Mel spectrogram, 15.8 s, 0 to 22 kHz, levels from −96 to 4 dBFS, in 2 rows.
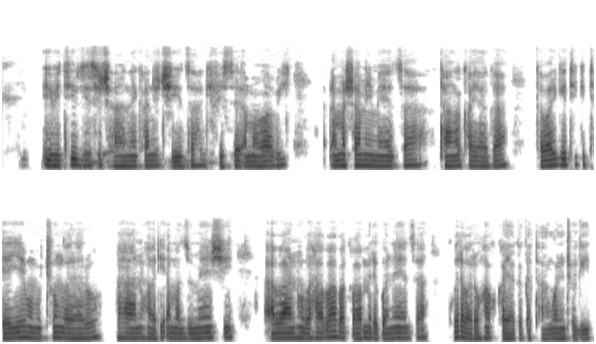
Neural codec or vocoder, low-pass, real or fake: none; 7.2 kHz; real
